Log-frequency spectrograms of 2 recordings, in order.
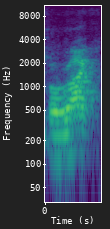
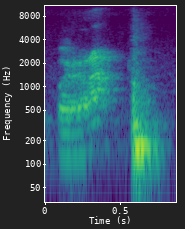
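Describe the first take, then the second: First: The R is said plainly, not rolled. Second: The R is strongly rolled.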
